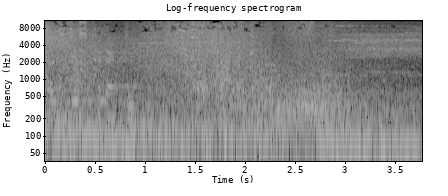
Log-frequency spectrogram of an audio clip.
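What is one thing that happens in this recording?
Magical blasts whoosh and crackle in quick bursts.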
